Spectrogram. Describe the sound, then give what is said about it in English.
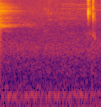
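Two quick, sharp calls from a blue jay ring out near the end, high and bright, over a steady low outdoor rumble with a faint fading note at the start. “I'm hearing a blue jay.”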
